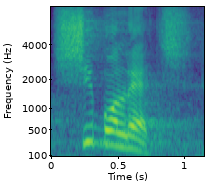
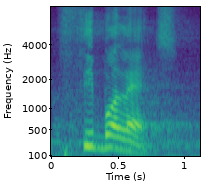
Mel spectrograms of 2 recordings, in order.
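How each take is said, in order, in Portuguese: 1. A palavra começa com som de 'sh'. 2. A palavra começa com som de 's'. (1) "fala Shibolete" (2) "Efraimita. Pelo sotaque que eles pegavam"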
